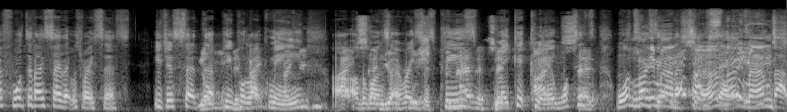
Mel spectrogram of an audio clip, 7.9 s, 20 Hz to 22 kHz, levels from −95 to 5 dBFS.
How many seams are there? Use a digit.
0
